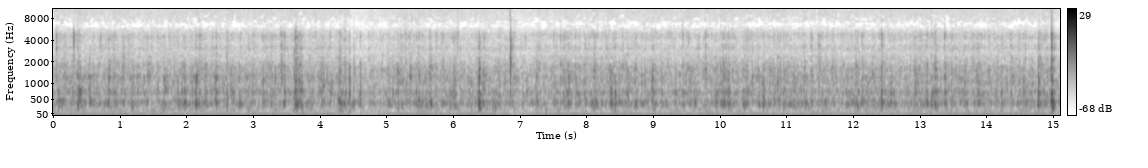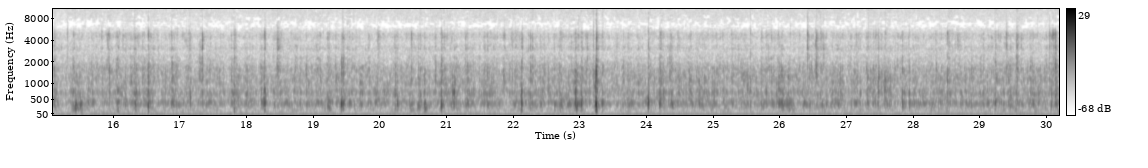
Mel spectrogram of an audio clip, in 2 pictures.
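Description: Underwater sound on a shallow sandy seabed, picked up through a camera housing: a steady wash of noise with frequent, irregular clicks and crackles throughout.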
